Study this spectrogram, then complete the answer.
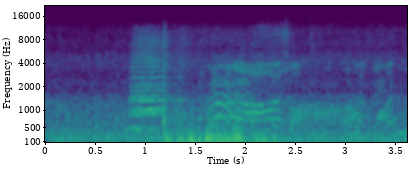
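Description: Young men shout loudly outdoors.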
